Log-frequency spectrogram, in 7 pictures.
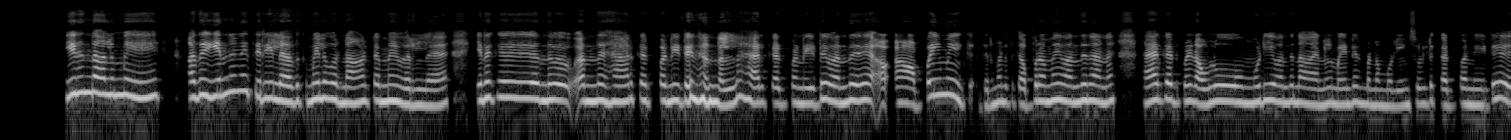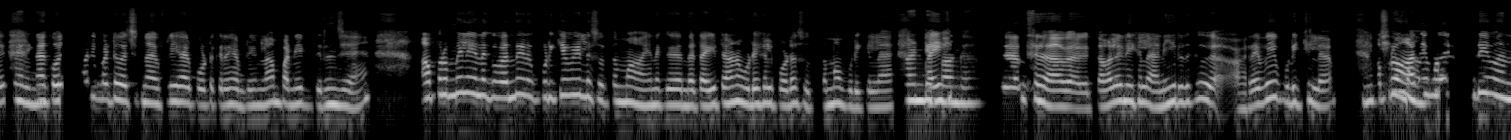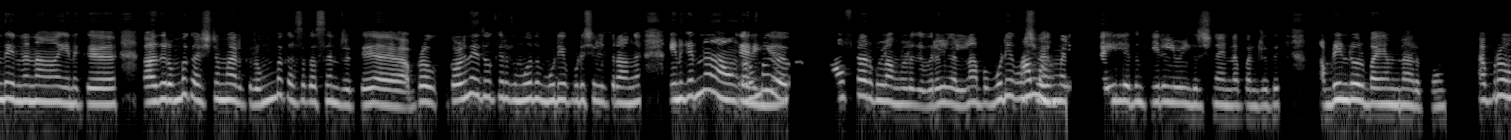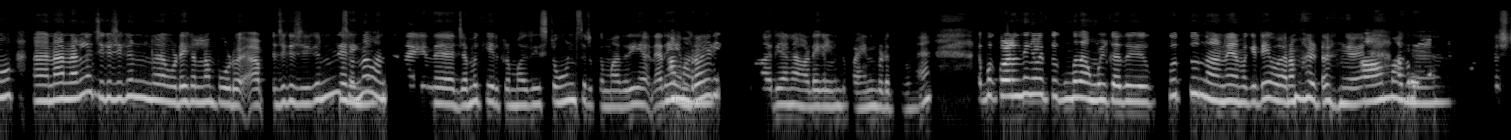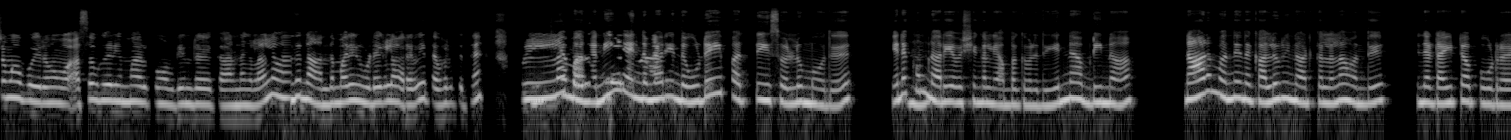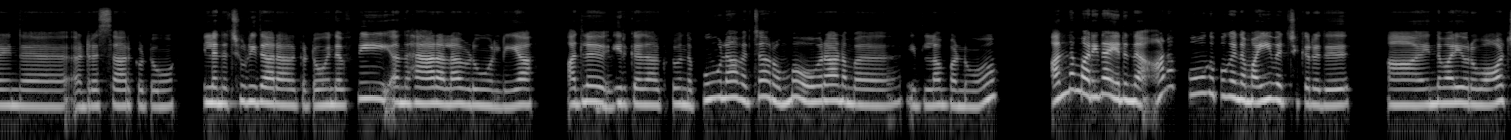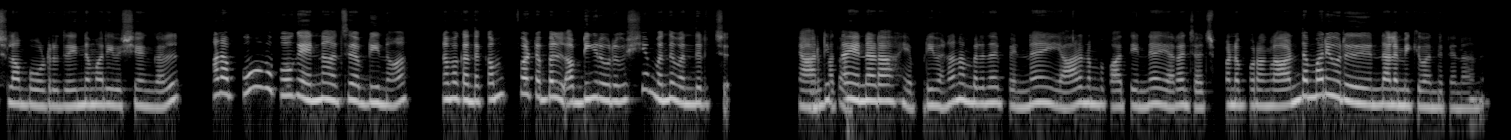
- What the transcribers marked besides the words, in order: laughing while speaking: "நல்ல ஹேர் கட் பண்ணிட்டு"; unintelligible speech; in English: "ஃப்ரீ ஹேர்"; unintelligible speech; laughing while speaking: "அந்த அ காலணிகள அணியிறதுக்கு அ அறவே புடிக்கல"; other background noise; in English: "எம்ப்ராய்டரிங்"; laughing while speaking: "நம்ம கிட்டேயே வர மாட்டாங்க"; unintelligible speech; laughing while speaking: "இதெல்லாம் பண்ணுவோம்"; in English: "கம்ஃபர்டபுள்"
- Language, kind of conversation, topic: Tamil, podcast, சில நேரங்களில் ஸ்டைலை விட வசதியை முன்னிலைப்படுத்துவீர்களா?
